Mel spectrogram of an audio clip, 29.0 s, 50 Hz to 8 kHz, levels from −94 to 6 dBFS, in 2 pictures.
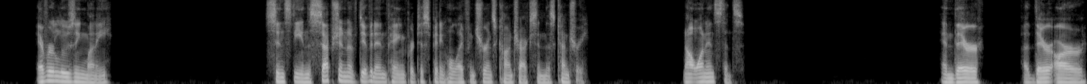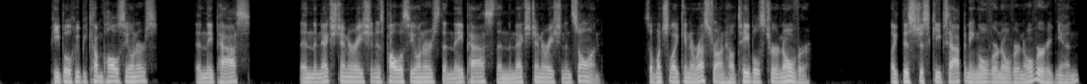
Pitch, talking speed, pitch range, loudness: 100 Hz, 145 wpm, 90-110 Hz, -25 LUFS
